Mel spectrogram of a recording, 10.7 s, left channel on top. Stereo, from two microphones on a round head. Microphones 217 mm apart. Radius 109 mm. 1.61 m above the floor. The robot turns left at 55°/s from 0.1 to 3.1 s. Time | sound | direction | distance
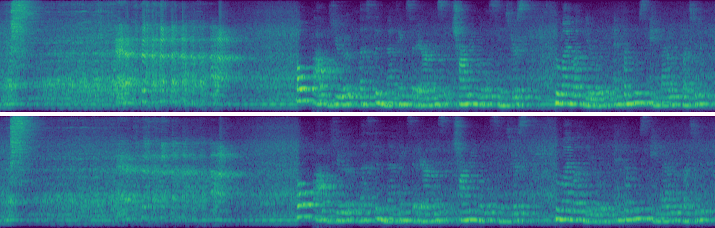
0.2 | tearing paper | 65° right (ahead or behind) | 2.5 m
1.7 | laughter | 95° left | 1.0 m
4.5 | a woman speaking | 75° left (ahead or behind) | 1.4 m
